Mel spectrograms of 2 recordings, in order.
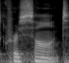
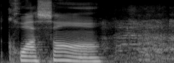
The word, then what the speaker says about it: croissant: like I'll have this croissant and the lady was like it's croissant the tea is silent so I was like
